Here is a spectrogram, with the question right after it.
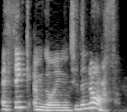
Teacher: a th sounds like the sound at the beginning of think an unvoiced th sound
